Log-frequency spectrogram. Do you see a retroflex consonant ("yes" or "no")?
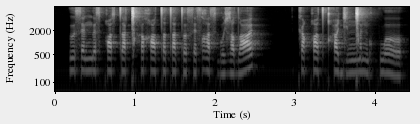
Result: no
